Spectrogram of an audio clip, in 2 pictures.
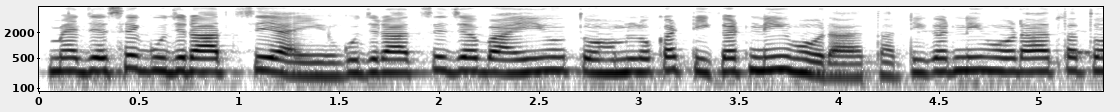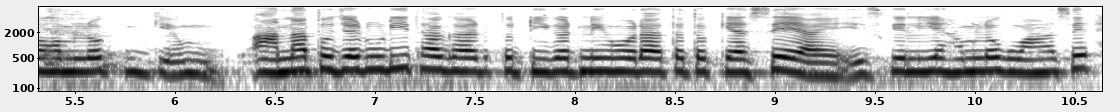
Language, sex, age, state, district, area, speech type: Hindi, female, 18-30, Bihar, Muzaffarpur, urban, spontaneous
